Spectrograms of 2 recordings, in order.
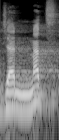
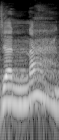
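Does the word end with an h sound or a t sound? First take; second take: t sound; h sound. First: The word ends with a t sound. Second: The word ends with an h sound. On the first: "ini jannat dengan tak" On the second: "wakafnya dengan jannah dengan hak"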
